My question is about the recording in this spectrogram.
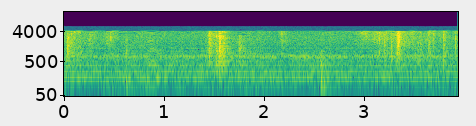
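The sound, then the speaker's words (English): Several soft, brief papery rustles of council members turning document pages during a council meeting, spaced a second or so apart against a quiet, low hum, with no one talking. “I see them turning pages already, my goodness.”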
